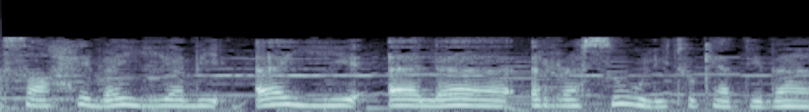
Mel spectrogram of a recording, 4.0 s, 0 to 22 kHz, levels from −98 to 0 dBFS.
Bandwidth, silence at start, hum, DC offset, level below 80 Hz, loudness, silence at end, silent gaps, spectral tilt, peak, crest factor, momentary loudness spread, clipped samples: 6.6 kHz; 0 s; none; under 0.1%; -48 dBFS; -24 LUFS; 0 s; none; -6 dB/octave; -8 dBFS; 16 dB; 6 LU; under 0.1%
